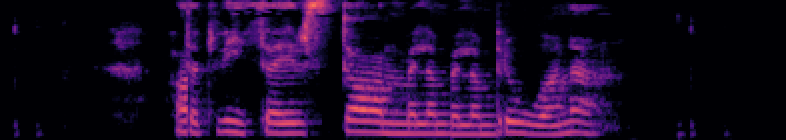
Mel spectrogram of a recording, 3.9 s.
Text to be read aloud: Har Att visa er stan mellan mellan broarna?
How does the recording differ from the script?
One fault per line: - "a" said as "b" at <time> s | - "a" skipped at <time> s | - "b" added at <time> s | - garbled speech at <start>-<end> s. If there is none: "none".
none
